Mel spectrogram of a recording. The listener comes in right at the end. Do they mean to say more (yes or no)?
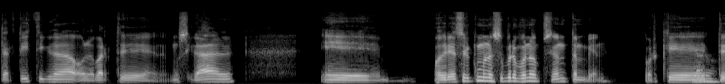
no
